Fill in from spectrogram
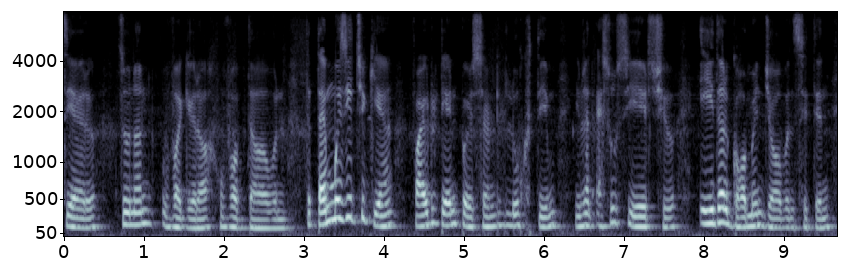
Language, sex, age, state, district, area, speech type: Kashmiri, male, 30-45, Jammu and Kashmir, Anantnag, rural, spontaneous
